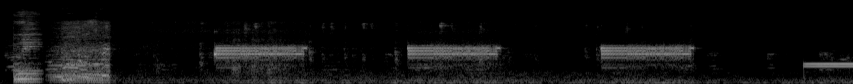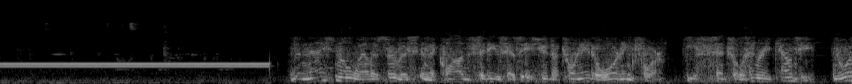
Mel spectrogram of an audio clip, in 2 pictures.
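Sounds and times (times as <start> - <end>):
two-tone attention signal: 2.2 - 3.1, 4.1 - 5.0, 8.0 - 11.3.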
